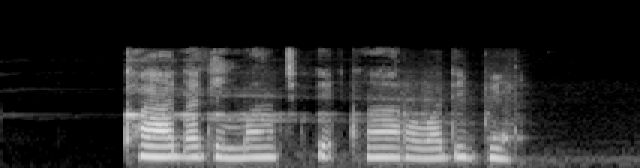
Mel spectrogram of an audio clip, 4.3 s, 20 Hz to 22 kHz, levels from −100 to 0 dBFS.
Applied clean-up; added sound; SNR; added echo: neural mask model RNNoise.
